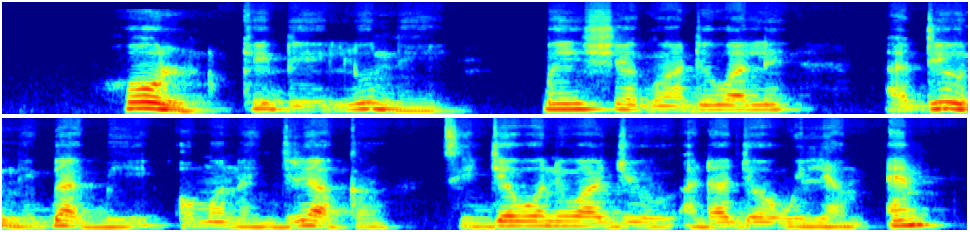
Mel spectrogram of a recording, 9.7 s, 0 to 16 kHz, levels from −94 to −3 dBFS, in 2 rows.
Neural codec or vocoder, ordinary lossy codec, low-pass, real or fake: none; Opus, 24 kbps; 14.4 kHz; real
